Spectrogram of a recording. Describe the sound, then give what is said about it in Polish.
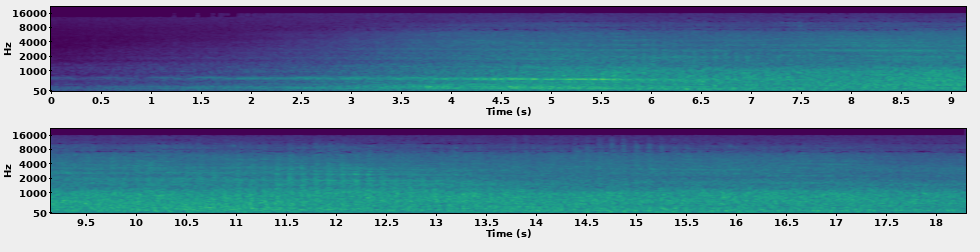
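A freight train passes with no noise barriers beside the track. Its loud, broad rumble swells over the first few seconds, then holds steady and heavy to the end, with no voices. “Dla porównania, ponownie przejeżdżający pociąg towarowy przy braku ekranów akustycznych.”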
